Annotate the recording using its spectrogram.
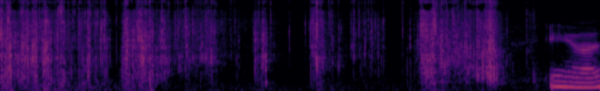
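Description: Clear plastic packaging crinkling as it is handled, in irregular bursts that stop and start over several seconds.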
